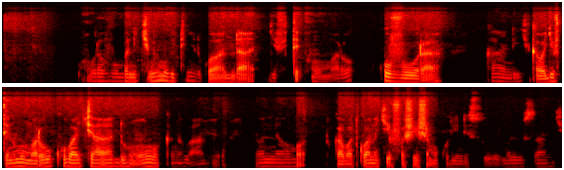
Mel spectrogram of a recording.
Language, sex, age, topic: Kinyarwanda, female, 18-24, health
